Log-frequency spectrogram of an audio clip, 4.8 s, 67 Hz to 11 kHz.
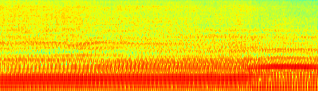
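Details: Freshly rebuilt 5.3 V8 with Texas Speed 224r cam, untuned so it won't idle, held near 2500 rpm for break-in until operating temperature: smooth fast idle stepping cleanly up in pitch, no knock or tick; healthy.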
